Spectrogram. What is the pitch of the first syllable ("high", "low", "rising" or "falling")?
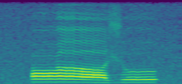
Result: falling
